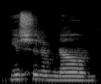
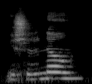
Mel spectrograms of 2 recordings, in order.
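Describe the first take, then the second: First: It is said in a sad tone. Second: It is said in an accusing tone. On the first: The speaker is hurt by what happened. "it's still kind of sad" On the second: The other person is to blame. "hmm, your fault"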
